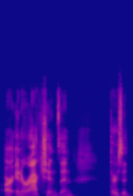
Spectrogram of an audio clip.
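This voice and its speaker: A woman's voice: fairly low pitch, sharp tone, no room sound. Earnest young woman, dry close sound. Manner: earnest, encouraging, quick to laugh. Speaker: podcast guest. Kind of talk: casual faith conversation.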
